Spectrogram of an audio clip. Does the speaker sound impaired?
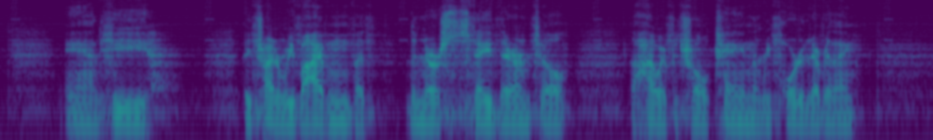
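Yes: cleft palate; revived by nurse.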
